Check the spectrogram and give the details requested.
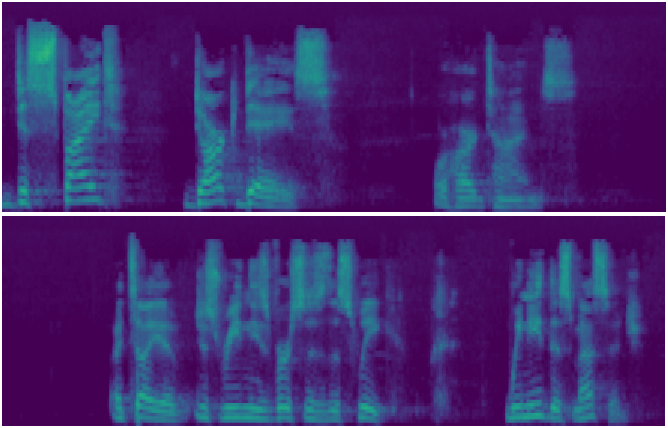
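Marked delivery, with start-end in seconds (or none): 0.1-3.8 spoken very slowly, word by word, with pauses; slow, deliberate. Shown as a demonstration. Preacher stating his main point to the church, slow and deliberate. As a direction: let each phrase land slowly, fading at the end. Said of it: "We could say it this way".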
